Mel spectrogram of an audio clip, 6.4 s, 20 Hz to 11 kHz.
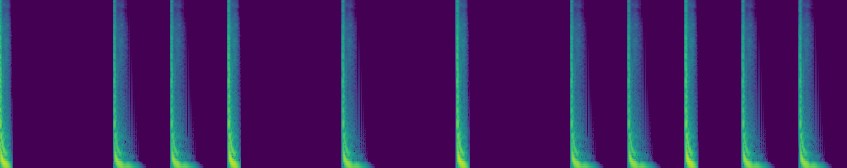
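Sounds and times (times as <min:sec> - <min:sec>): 
riddim drum loop kick at 140 BPM: 0:00.9 - 0:01.8, 0:04.3 - 0:04.9, 0:05.6 - 0:06.2.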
